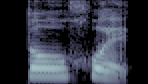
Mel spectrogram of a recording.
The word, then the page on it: 都会: dū huì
